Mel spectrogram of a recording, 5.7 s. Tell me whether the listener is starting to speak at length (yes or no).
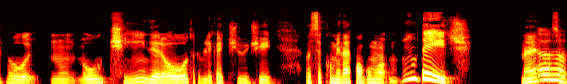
yes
